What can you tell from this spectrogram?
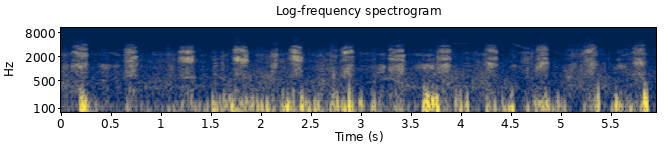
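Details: American Bully dog from ÁTOMOS BULLS KENNEL in Colombia, breathing in steady, breathy huffs about twice a second, each with a deep low thump beneath a hoarse upper band, continuing without pause.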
